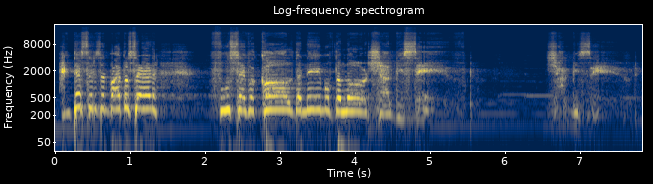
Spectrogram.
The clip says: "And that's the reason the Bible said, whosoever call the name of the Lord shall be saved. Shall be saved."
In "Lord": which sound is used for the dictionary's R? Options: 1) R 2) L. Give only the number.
1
